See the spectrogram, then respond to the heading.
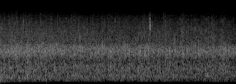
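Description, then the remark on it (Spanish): An audience applauds Jesus steadily, a dense, even wash of clapping that holds at a constant level for a couple of seconds with no voices rising above it. “Con ese aplauso a Jesús le estamos diciendo.”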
